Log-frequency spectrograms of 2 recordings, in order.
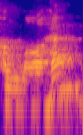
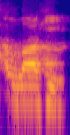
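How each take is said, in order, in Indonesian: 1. Kata ini diakhiri vokal a. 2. Kata ini diakhiri vokal i. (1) "haknya ini bisa berubah menjadi ha" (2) "bisa berubah menjadi kasrah, yaitu hi"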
